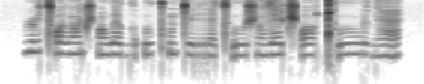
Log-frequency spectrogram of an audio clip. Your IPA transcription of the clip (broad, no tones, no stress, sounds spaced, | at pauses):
ɳ ʉ tʼ ɔ l ɔ̃ t͡ʃʼ ɔ̃ w ɛ ɡʷ ɛ ʔ u kʼ ũ t̪ ø r æ tʼ uː ʃ ɔ̃ z ɛ t͡ʃʼ ɔː ǃʼ uː w ø ɡ æ̃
